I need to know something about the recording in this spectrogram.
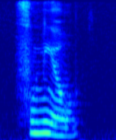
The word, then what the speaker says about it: funil: o quintal ou funil não porque acabam com ele o acento recai na última sílaba portanto dizemos animal quintal funil da Claro e as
